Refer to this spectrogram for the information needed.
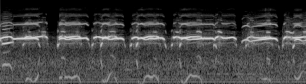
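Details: Osprey at Hellgate in 2014, screaming for fish at 4:19 PM; a fast series of high, shrill whistled notes, about two per second, each slightly rising then level, with faint low wavering sounds underneath.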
